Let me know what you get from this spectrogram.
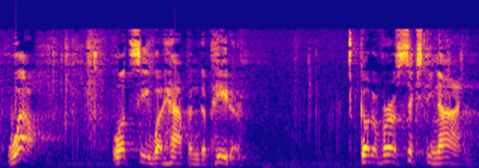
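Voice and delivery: ordinary delivery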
